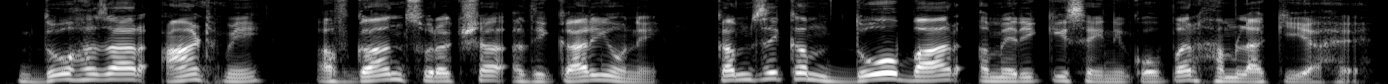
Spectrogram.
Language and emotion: Hindi, neutral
